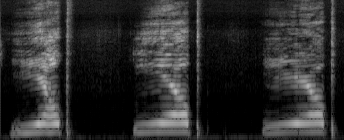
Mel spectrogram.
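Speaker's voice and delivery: high, separate "yelp" calls with gaps; mimicked turkey yelp. Shown as a demonstration. Teacher showing how a yelp is made, high spaced-out turkey mimicry. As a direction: sing out each "yelp" high, one at a time. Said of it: "that's how a yelp is made".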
